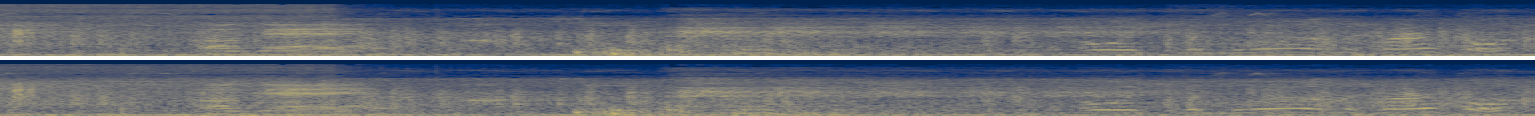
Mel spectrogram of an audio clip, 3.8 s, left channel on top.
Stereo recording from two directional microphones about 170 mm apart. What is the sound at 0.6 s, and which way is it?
Speech, 45° left (ahead or behind).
